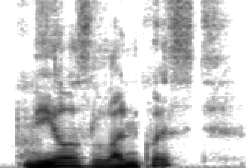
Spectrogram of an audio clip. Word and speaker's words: Lundkvist: Oh, I'm going to butcher this name. Nils Lundkvist. Bang on. Ranger. – Sorry. – Bang on. Yep.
